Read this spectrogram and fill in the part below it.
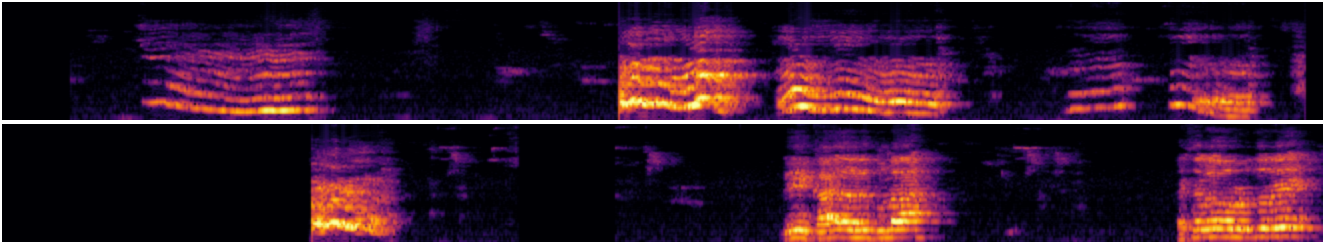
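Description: A dog howls and whines loudly nearby.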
